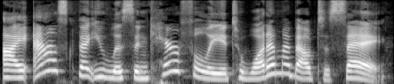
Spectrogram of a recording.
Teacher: In this case, I'm emphasizing the verb ask, and I'm also drawing attention to the adverb carefully.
